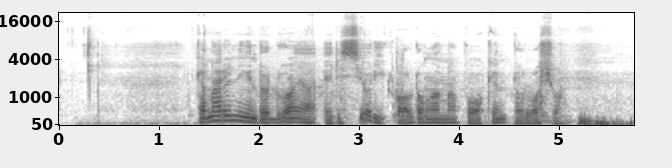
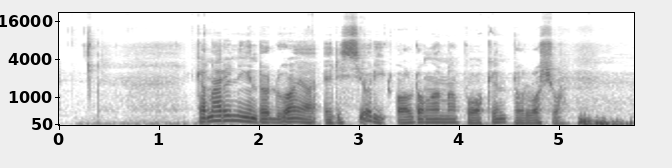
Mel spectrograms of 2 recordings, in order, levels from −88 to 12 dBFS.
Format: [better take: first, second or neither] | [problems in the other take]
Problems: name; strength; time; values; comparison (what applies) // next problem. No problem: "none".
second | background sound (Sliding door); 19 dB below the speech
